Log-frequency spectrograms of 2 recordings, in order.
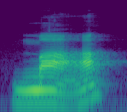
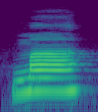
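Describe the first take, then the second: First: The pitch rises from middle to high. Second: The pitch stays level and high. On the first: "o segundo tom é o tom que sobe" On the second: "o primeiro tom, que é o tom plano"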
